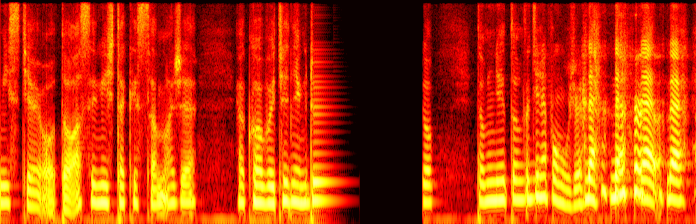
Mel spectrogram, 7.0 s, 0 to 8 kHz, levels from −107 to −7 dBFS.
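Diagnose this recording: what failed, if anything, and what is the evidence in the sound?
Call audio freeze at 3.14–4.25 s, after "že jako aby tě": a fading buzz, then 0.69 s of blank spectrogram. Speech resumes intact, 1.09 s late, likely from a network jitter-buffer underrun.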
